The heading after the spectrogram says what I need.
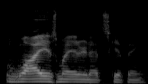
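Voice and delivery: low, hushed exasperation; mad, beyond upset. Real, not acted. Streamer upset at skipping internet, quietly mad. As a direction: keep the anger low and very quiet. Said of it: "I'm so mad".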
